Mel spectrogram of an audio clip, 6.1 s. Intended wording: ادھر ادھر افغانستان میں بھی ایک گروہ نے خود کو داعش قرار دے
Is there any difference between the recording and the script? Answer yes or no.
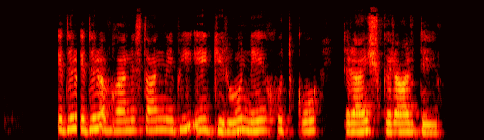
no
